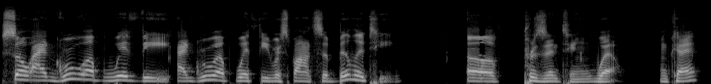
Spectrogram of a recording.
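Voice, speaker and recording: A man co-hosting a podcast discussion, talking earnestly and reflectively in deliberate, emphatic phrases. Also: fairly high pitch, fairly bright tone, dry recording, studio quality. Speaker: co-host.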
